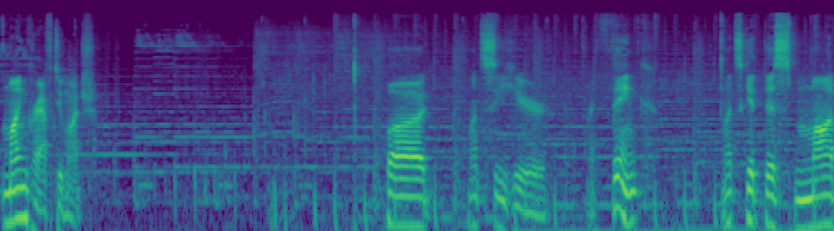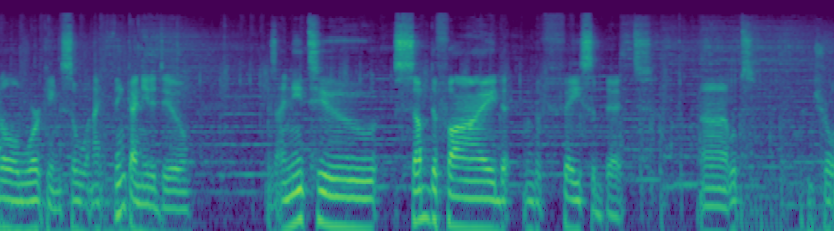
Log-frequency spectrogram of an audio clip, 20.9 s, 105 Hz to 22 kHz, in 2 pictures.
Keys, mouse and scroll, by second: 0.0 right click, 2.8 scroll down 2, 12.1 shift+right click, 16.6 ctrl+;, 20.8 ctrl+l.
